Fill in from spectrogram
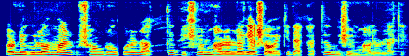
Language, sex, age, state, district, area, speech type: Bengali, female, 18-30, West Bengal, Dakshin Dinajpur, urban, spontaneous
